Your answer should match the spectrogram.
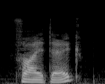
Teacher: there's linking of a final consonant sound to a following vowel sound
